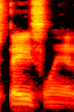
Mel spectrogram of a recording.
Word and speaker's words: spc3lnd: rap name astronaut um so it's spelled different it's spc3 lnd D so the reason I spelled it that way is because it just fits in a license plate seven letters so um obviously space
